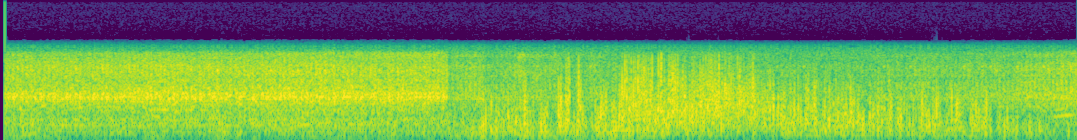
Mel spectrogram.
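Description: Truck-mounted hydraulic crane running as it lifts and swings its load: engine and hydraulics make a steady noise with a whine that stops a little over three seconds in. After that the sound is rougher and uneven, with scattered short knocks.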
